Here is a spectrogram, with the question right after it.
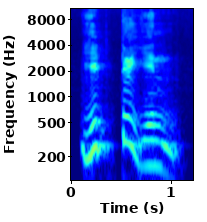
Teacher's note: நாவின் நுனி அன்னத்தின் நுனியை தொடுவதால் இந்த இட்டு இன் என்ற எழுத்து உருவாகிறது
